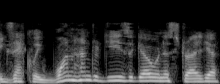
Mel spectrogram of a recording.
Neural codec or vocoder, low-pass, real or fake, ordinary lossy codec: none; 7.2 kHz; real; MP3, 32 kbps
